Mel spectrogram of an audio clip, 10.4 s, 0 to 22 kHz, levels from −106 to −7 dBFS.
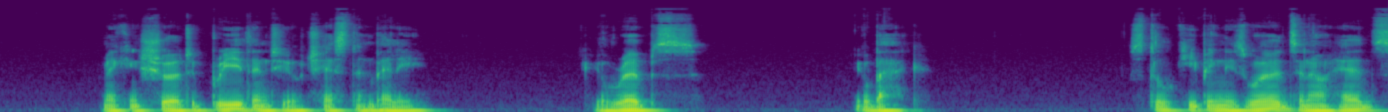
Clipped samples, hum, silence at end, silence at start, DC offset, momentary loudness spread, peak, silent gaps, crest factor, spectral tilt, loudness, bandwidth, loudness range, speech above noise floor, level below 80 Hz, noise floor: under 0.1%; none; 0 s; 0.8 s; under 0.1%; 13 LU; -4 dBFS; none; 20 dB; -7 dB/octave; -24 LUFS; 9.2 kHz; 8 LU; 54 dB; -26 dBFS; -75 dBFS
